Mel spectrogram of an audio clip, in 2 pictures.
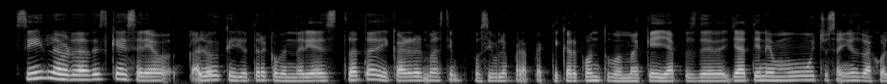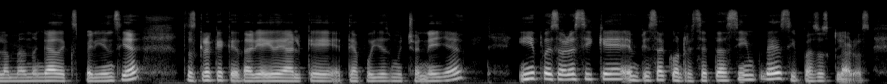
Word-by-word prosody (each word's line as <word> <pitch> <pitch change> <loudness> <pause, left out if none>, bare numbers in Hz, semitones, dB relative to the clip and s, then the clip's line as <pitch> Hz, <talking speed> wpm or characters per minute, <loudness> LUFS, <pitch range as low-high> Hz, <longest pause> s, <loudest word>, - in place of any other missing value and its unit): Sí, 275 +2 +2
la 280 -5 +4
verdad 220 -1 +4
es 240 0 +1
que 250 -2 +3
sería 180 -2 +2 0.2
algo 205 +2 +2
que 190 -2 0
yo 175 0 -2
te 195 - -1
recomendaría 170 -2 +1
es, 175 0 -4
trata 195 +4 +1
de 230 - +3
dedicar 180 -3 +1
el 180 0 +2
más 180 -1 -2
tiempo 190 - -8
posible 170 +1 -3
para 170 - -5
practicar 165 0 -2
con 180 +1 0
tu 175 - -7
mamá 155 0 -1
que 170 +2 0
ella 165 0 +1
pues 160 -1 -6
debe 165 0 +1
ya 175 -1 +4
tiene 190 +1 +1
muchos 195 +2 -3
años 180 0 -1
bajo 165 -2 0
la 155 0 -2
manga 165 +2 +1
de - - +2
experiencia, 170 - 0 0.3
entonces 185 -6 -5
creo 190 +1 +2
que 190 -1 -1
quedaría 160 -2 +1
ideal 160 -2 +2
que 160 -2 -1
te 155 - -2
apoyes 160 +1 -4
mucho 160 0 -7
en - - -4
ella 195 - -1 0.5
y 255 +3 +3
pues 255 -2 +3
ahora 230 +1 +3
sí 240 0 -4
que 245 +2 +1
empieza 195 +1 -1
con 185 -3 -1
recetas 180 +2 -1
simples 245 +6 +2
y - - -4
pasos 170 -2 -4
claros, - - -5
180 Hz, 205 wpm, -22 LUFS, 165-210 Hz, 0.5 s, la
